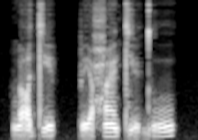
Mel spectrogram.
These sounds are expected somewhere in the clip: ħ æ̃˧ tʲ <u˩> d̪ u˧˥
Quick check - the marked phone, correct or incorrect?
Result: incorrect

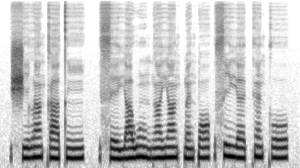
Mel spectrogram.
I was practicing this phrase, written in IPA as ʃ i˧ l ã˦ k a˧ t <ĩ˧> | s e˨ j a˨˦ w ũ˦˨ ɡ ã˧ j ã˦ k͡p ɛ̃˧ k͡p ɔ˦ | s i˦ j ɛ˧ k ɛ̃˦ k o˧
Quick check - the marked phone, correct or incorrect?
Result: correct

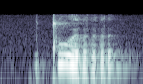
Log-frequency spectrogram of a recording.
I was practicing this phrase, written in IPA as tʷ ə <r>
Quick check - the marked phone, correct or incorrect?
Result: correct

